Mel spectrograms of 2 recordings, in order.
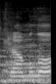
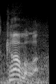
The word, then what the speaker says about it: Kamala: begins if they could only decide how to mispronounce that name I'm surprised Cala even has a chance no one likes camela they wanted carela in and that's what I don't like to hear about the Camala thing why do you say her name like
